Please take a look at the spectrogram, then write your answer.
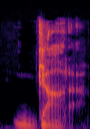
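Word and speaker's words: gotta: Number one, gota. This is got to compressed into one syllable.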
